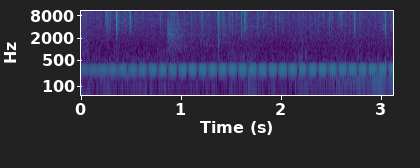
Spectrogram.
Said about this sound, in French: Et donc notre utilisateur nous dit que sa maman écoutait ces rythmes binauraux, ce son que vous venez d'entendre, euh, tous les soirs en s'endormant, apparemment ça l'aidait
